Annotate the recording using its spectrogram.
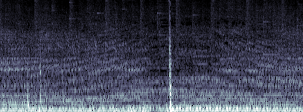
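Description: A steady engine hum from running machinery, with one sharp click a little over halfway through.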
